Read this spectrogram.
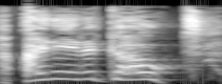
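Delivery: high, thin wizard shout; wizard yelling. Retold or imitated. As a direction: yell it as a frantic wizard. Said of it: "And then I'm like".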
